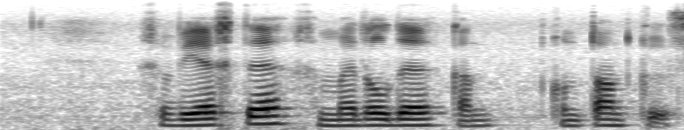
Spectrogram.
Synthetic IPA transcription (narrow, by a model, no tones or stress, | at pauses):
χəviəχtəχəmədəlˠdə | kɔntɐntkṵs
